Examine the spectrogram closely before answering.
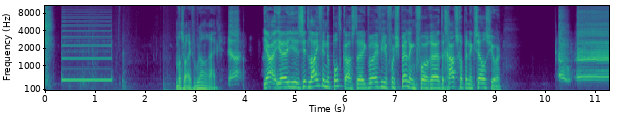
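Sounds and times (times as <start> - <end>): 
phone call ringing tone electronic beep: 0.4 - 1.4
speech: 2.6 - 9.3.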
